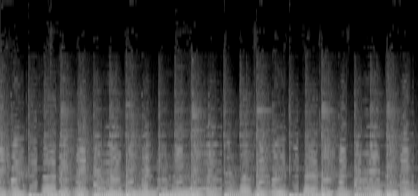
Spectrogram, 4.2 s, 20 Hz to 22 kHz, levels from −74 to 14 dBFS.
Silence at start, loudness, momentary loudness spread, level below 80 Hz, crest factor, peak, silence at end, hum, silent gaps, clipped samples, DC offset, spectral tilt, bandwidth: 0 s; -15 LUFS; 2 LU; -24 dBFS; 12 dB; -4 dBFS; 0 s; none; none; under 0.1%; under 0.1%; -4.5 dB/octave; 18 kHz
